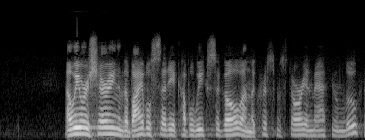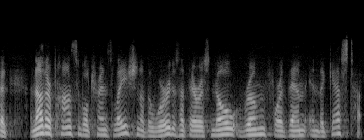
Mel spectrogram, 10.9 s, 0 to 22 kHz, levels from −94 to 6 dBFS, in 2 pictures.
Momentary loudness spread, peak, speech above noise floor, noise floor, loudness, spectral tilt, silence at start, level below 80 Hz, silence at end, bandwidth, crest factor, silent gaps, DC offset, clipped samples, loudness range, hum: 16 LU; 0 dBFS; 49 dB; -71 dBFS; -22 LUFS; -7.5 dB/octave; 1 s; -66 dBFS; 0.1 s; 7.4 kHz; 22 dB; none; under 0.1%; under 0.1%; 10 LU; none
